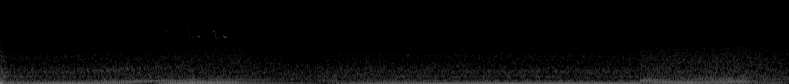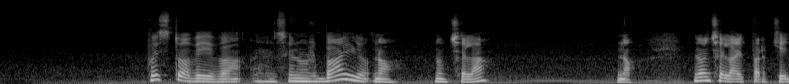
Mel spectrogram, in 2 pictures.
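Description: A tractor engine rumbles as it drives along.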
